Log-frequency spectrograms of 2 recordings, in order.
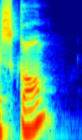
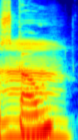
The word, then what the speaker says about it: scone: Cream tea means a scone or scone, depending how you pronounce it, scone or scone.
